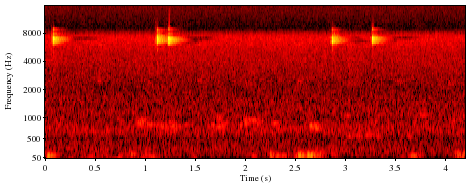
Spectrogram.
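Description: A few faint computer mouse clicks over near silence: one at the start, one about a second in, and two in quick succession near three seconds.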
